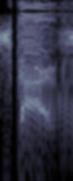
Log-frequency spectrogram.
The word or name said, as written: scarves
